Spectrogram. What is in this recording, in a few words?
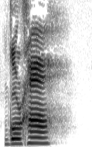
"gorxañ", Apatani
